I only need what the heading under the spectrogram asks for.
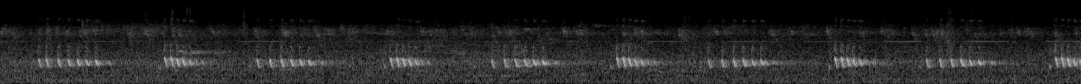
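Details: Taiwan barbet, a Taiwan endemic of lowland to mid-altitude woods, giving short, low, rapidly pulsed knocking trills, about one burst per second, repeated steadily over a soft background hiss.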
